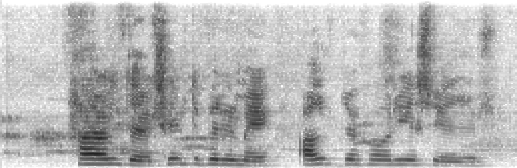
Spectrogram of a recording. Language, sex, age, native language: Icelandic, female, 12, Icelandic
